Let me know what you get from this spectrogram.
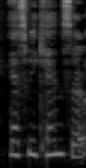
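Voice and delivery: very high, firm clerk voice; desk lady. Acted. Gatekeeper lady refusing the pleading man. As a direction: shut him down politely.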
